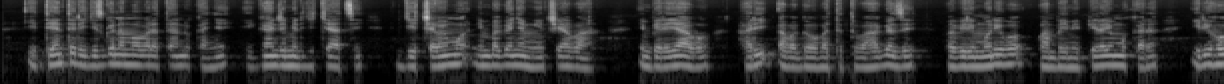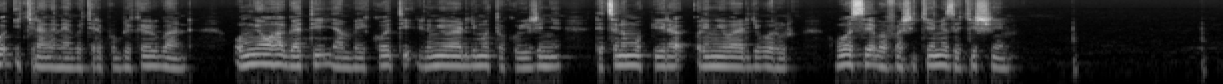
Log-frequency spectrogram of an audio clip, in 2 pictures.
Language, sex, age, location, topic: Kinyarwanda, male, 18-24, Nyagatare, finance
